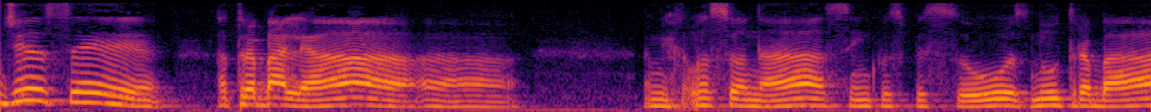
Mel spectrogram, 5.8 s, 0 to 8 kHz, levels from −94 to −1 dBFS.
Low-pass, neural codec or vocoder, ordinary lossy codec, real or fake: 7.2 kHz; none; none; real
